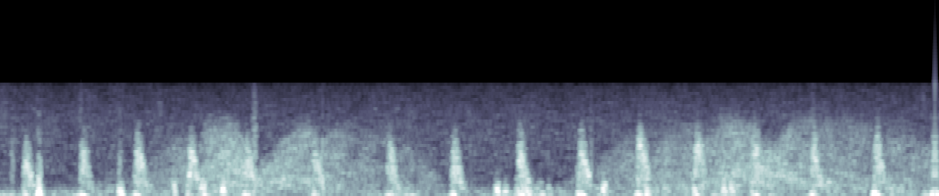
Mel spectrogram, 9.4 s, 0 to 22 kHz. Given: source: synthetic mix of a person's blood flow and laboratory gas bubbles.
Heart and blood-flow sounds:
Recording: Doppler ultrasound of blood flow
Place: subclavian vein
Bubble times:
3.24-3.30 s: bubbles
From the record:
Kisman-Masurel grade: 111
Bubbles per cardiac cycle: 1 to 2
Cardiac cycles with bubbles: 1 to 10%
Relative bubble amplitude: barely perceptible (0.100 to 0.250)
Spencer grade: 1 (occasional bubble signal discernible with the cardiac motion signal, with majority of cardiac periods free of bubbles)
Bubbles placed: anywhere in the cardiac cycle

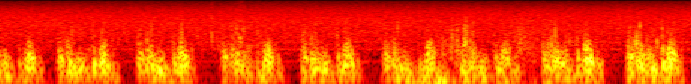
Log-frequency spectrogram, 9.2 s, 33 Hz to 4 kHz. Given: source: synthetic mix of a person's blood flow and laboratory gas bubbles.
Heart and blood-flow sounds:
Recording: Doppler ultrasound of blood flow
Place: precordium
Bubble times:
2.62-2.65 s: bubbles
2.79-3.00 s: bubbles
3.09-3.53 s: bubbles
From the record:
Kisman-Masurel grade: 211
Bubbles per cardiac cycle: several, 3 to 8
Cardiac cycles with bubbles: 1 to 10%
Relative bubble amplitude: barely perceptible (0.100 to 0.250)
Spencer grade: 1 (occasional bubble signal discernible with the cardiac motion signal, with majority of cardiac periods free of bubbles)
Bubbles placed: only in the low amplitude regions of the cardiac cycle

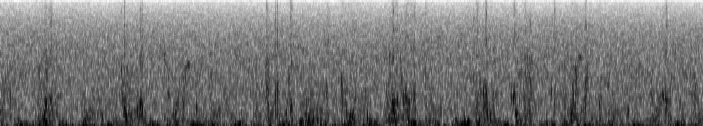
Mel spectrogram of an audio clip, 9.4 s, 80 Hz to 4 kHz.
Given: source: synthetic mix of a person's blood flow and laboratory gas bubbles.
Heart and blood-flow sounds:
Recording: Doppler ultrasound of blood flow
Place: precordium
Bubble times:
0.01-0.17 s: bubbles
0.46-0.77 s: bubbles
1.58-1.94 s: bubbles
2.15-2.23 s: bubbles
2.36-2.54 s: bubbles
2.58-2.76 s: bubbles
3.50-3.93 s: bubbles
3.99-4.41 s: bubbles
4.51-4.99 s: bubbles
5.12-5.58 s: bubbles
5.64-5.71 s: bubbles
6.15-6.68 s: bubbles
6.77-7.12 s: bubbles
7.31-7.42 s: bubbles
7.57-8.07 s: bubbles
8.79-8.96 s: bubbles
9.04-9.18 s: bubbles
From the record:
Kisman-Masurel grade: 233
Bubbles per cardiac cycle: several, 3 to 8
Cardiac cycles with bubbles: 50 to 99%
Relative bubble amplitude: loud (0.450 to 0.775)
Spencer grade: 3 (all of the cardiac periods contain showers or single bubble signals, but not dominating or overriding the cardiac motion signals)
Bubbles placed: anywhere in the cardiac cycle

